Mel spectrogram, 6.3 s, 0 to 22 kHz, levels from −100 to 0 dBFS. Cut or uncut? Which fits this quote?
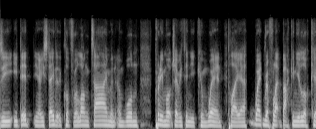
cut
